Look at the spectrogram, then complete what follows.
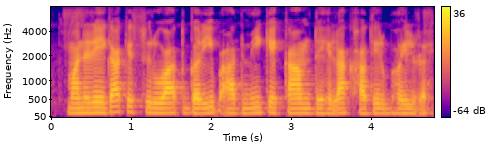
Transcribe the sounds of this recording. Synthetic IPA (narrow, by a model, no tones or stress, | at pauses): mənɾeɡakesuɾuaːt̪ɡəɾiːba̰ːd̪mikekaːmd̪eɦlakʰaːt̪iɾbʱəɪlɾə̰ɦe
